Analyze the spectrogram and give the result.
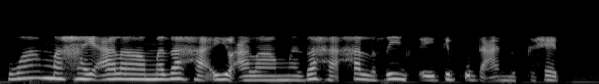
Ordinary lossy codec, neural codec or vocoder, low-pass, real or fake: none; none; 3.6 kHz; real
